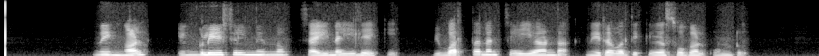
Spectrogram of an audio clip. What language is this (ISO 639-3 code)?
mal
